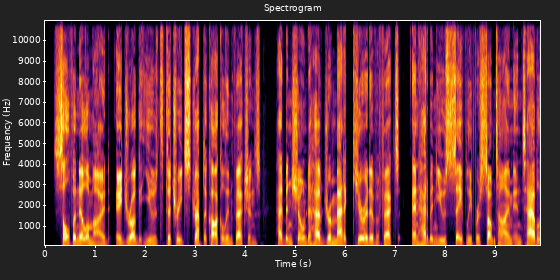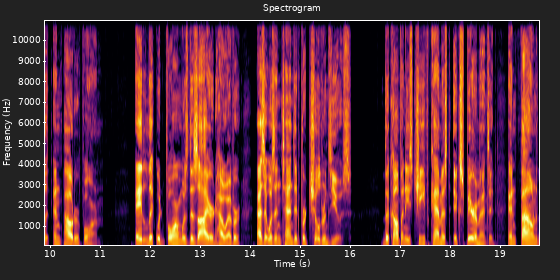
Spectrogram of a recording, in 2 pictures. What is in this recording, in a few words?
documentary; FDA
